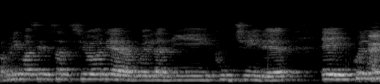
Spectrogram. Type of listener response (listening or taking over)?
taking over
